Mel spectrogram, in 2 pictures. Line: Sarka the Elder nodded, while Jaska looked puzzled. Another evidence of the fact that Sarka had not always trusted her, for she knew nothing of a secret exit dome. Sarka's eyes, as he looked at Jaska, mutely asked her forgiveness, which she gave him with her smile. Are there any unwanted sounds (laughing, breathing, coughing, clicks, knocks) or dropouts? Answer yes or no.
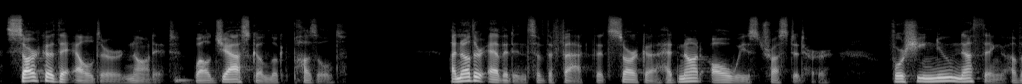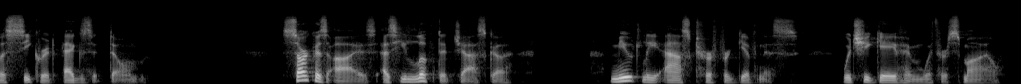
no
